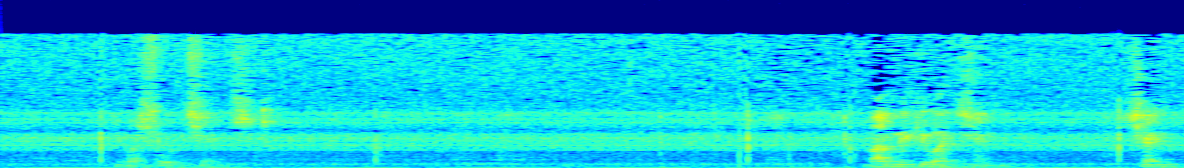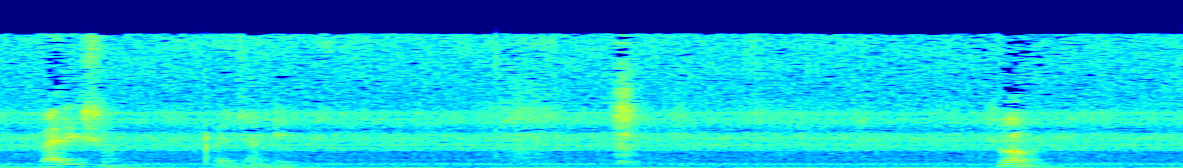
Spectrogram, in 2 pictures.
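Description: An elderly man speaks slowly and calmly, close by.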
